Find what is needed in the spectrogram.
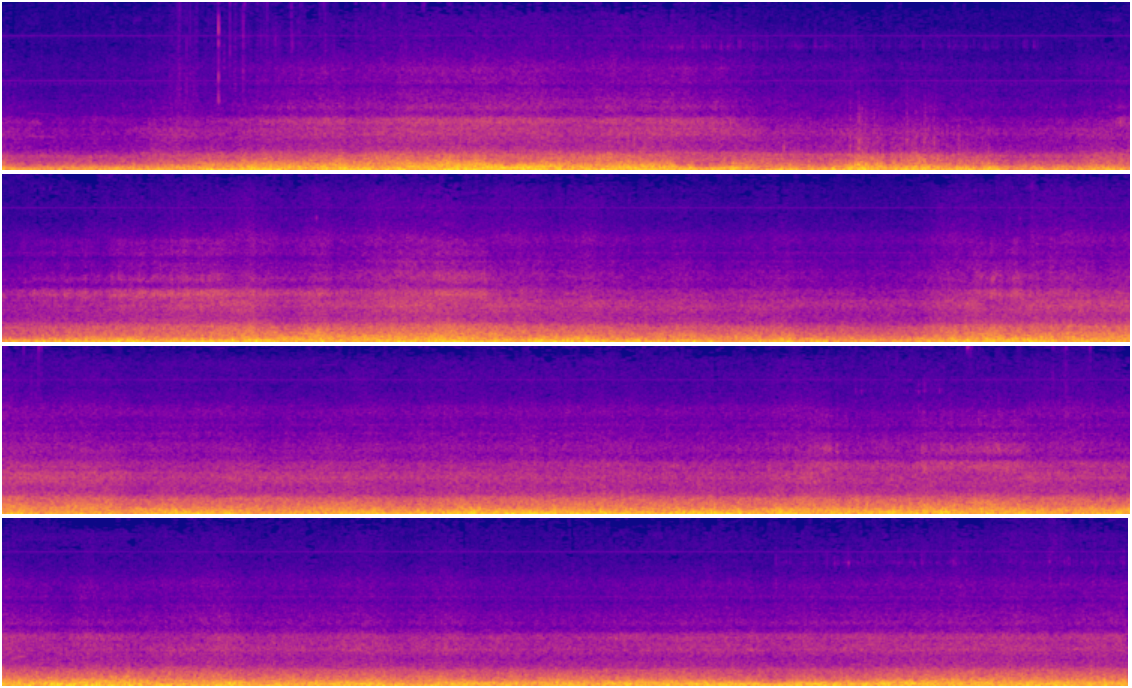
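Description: Loud, steady wind rumbling over the microphone of a camera on a paraglider in flight, from the rush of air past the pilot's harness and risers.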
